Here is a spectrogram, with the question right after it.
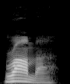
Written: Rama

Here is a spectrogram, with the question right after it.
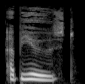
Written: abused

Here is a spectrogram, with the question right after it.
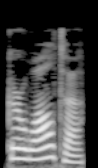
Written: gerwalta

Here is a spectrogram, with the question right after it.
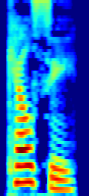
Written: kelsea

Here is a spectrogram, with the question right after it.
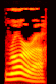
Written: rorah

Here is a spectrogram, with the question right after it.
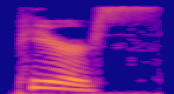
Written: pearce

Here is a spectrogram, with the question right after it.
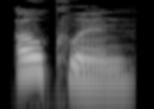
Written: Oaklynn

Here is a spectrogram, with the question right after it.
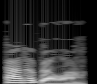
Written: adabella

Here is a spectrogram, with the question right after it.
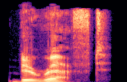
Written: bereft

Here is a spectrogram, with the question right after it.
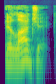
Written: illogic

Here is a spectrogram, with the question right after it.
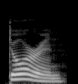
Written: dorran

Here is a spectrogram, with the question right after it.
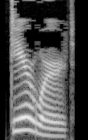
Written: deerward

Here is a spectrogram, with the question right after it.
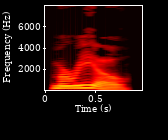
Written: murillo

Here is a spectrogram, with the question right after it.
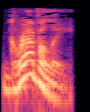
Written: gravelly

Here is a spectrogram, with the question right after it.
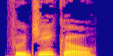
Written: fujiko

